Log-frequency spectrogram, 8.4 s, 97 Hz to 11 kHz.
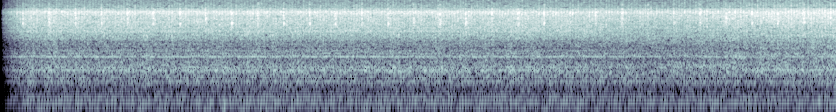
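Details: Audi TT 3.2 V6 idling steadily with a light, quick ticking about four a second, from the front of the engine; owner doubts timing chains.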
